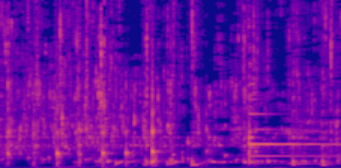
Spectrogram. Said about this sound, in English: I'm going to pour my wine now and pray that it didn't go bad or something.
